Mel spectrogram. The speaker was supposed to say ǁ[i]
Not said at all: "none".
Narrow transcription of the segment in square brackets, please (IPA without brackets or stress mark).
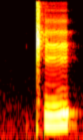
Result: e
